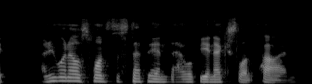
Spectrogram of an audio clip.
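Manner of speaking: quiet, hushed aside. A player speaks as Oric, turning to the rest of the party: Oric's hushed voice. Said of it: "kind of a hushed voice say".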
